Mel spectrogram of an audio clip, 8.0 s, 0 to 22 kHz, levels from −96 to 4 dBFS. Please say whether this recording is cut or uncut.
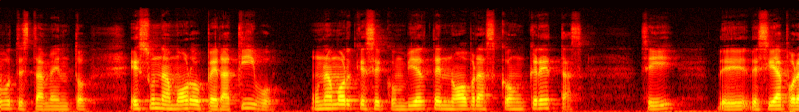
uncut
